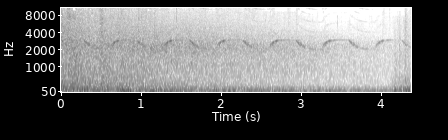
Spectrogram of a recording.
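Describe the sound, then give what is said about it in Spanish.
A car bomb explosion, set off from 100 kilos of explosive planted by the group ETA, gives a heavy, sustained roar, loud, with a steady warbling alarm-like tone cycling above the rumbling noise and no voices. The blast leaves a huge crater and throws the car onto a rooftop 35 metres up. “La explosión fue brutal.”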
